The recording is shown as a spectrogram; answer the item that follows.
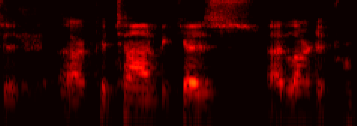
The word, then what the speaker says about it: Catan: And we had to kind of deconstruct that initiative when we became just Catan.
